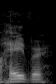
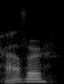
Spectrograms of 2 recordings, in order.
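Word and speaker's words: Havre: It's now Haver, it's Haver, Billings, and so forth.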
